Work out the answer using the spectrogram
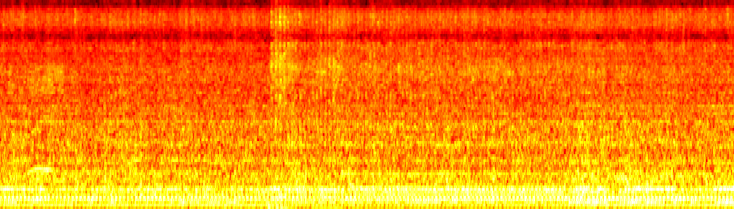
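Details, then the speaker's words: Cheap worn excavator whose blown original engine (valve dropped into cylinder) was replaced with a small snowblower engine: steady single-cylinder putter at even speed with slight buzz, no knocks or misses; normal running. "So the engine, when I bought this machine, was blown. The valve fell into a cylinder and it was pretty messed up, so I put this snowblower engine I had off little snowblowers, almost the same engine."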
